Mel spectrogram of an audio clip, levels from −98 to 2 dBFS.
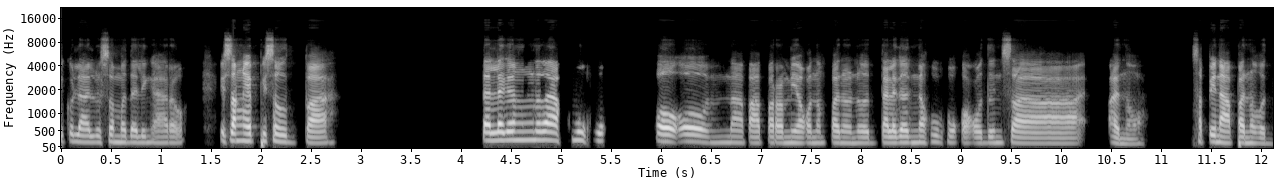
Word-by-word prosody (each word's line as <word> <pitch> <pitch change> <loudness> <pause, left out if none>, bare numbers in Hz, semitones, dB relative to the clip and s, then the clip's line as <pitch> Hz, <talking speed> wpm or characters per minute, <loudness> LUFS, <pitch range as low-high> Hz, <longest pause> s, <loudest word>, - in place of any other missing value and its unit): ko 200 +2 -8
lalo 180 -1 -1
sa 195 +1 -1
madaling 175 -1 -4
araw, 165 0 -6 0.4
isang 215 -1 +5
episode 205 -3 +2
pa. 160 0 +2 1.5
Talagang 235 +1 +6 0.2
nara 235 -3 +6
ho-hook 230 -3 -5 0.5
oo, 195 -1 +5
napaparami 165 -1 -3
ako 160 - -4
ng 160 - -9
panood. 160 -1 -3
Talagang 170 0 +2
na 170 0 -3
ho-hook 170 -3 -9
ako 160 - -4
dun 165 0 -6
sa 165 0 -1 0.9
ano, 140 0 -5 0.5
sa - - -5
pinapanood 160 -5 +1
170 Hz, 125 wpm, -21 LUFS, 160-195 Hz, 1.5 s, Talagang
